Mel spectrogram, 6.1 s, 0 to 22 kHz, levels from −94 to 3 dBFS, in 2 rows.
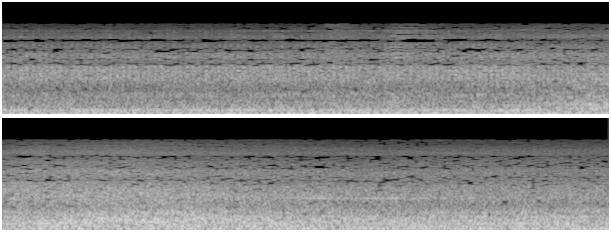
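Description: Throughout, the audio stops at 9.7 kHz and its treble turns to grainy hiss with blurred attacks, likely heavy Vorbis compression, noise-filled rather than MP3-style metallic swirling.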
